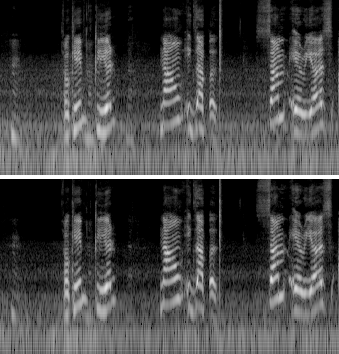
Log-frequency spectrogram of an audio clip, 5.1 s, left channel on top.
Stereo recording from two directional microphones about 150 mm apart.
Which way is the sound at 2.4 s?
70° right (ahead or behind).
